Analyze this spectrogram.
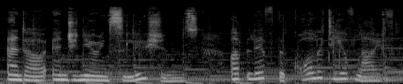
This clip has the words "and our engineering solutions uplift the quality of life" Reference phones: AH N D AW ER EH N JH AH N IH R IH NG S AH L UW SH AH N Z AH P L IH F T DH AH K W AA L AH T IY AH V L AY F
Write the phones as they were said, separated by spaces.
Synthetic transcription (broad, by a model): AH N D AW ER EH N JH AH N IH R IH NG S AH L UW SH AH N Z AH P L IH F DH AH K W AA L AH T IY AH V L AY F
